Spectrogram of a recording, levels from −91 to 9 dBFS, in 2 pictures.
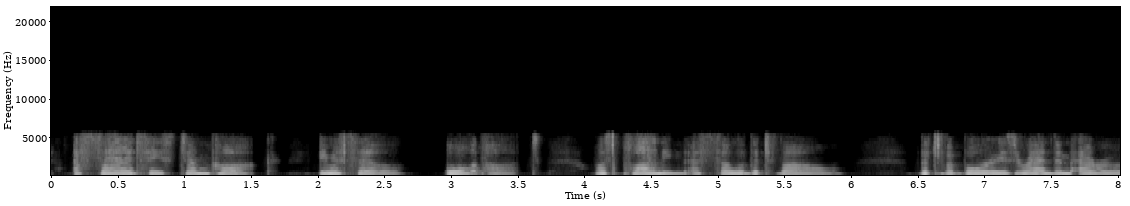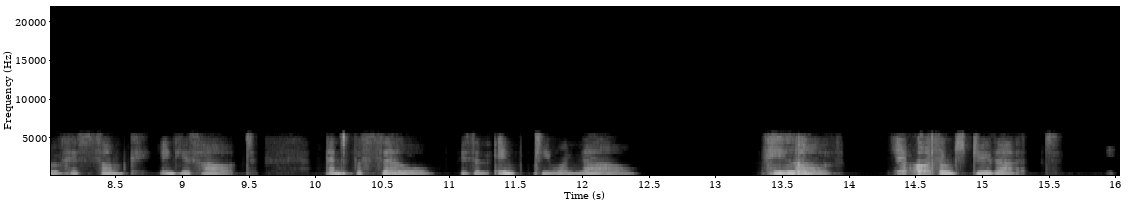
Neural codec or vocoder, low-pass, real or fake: codec, 24 kHz, 0.9 kbps, WavTokenizer, medium music audio release; 5.4 kHz; fake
